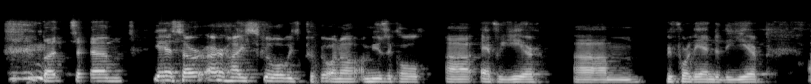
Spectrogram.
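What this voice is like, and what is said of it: Strong Scottish accent. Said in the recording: “I am Scottish... my accent has got a bit stronger”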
